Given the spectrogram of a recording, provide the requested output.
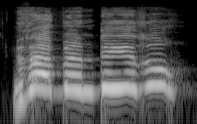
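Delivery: high, loud amazed onlooker; amazed bystander. Retold or imitated. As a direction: gasp it as a stunned bystander. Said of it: "they gonna be like".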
